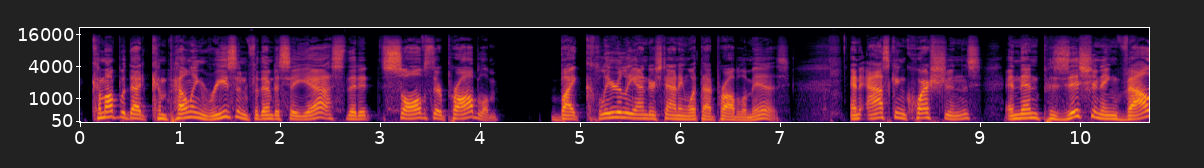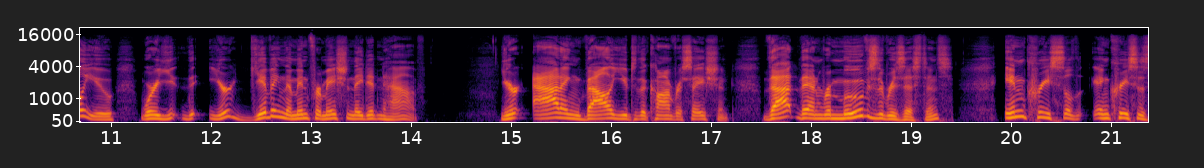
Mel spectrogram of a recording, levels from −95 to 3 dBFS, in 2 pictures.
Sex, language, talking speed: male, English, 140 wpm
